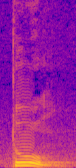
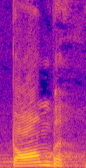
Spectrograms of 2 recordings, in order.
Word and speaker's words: tomb: لیم بھیڑ کا بچہ، ٹوم TOMB ٹوم، اس کو ٹامب نہیں پڑھیں گے بلکہ ٹوم پڑھیں گے، ٹوم TOMB۔ تو دیکھیے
